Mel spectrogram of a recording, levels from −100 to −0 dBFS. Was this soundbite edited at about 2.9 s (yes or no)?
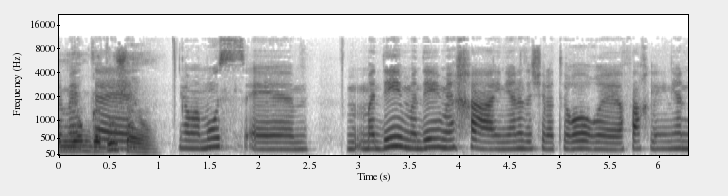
yes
